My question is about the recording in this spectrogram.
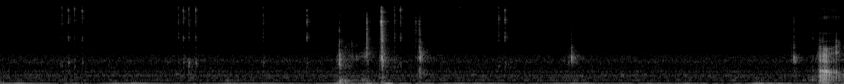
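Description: Scattered clicks of a computer mouse and keyboard, about ten of them at irregular intervals, over a faint steady hum.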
